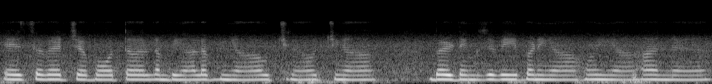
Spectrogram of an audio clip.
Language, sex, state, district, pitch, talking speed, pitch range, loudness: Punjabi, female, Punjab, Kapurthala, 220 Hz, 100 wpm, 215-225 Hz, -16 LUFS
